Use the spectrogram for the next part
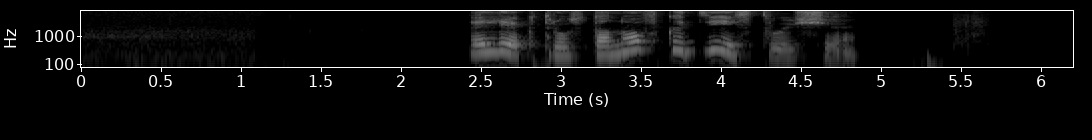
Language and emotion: Russian, neutral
